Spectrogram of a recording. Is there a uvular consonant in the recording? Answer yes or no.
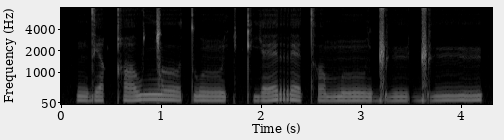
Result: yes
